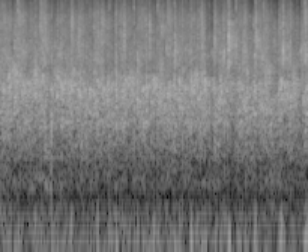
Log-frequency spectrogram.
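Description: Audience applauding steadily.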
